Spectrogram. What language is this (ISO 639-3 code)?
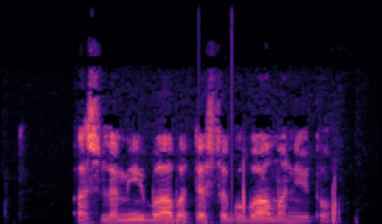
phl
